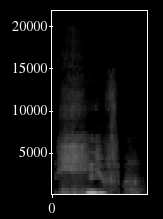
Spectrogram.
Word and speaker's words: hiv: So for example, some examples of this are aunt, arth, near, also Now, the correct pronunciation of these words is Heath and Bev, which I didn't get quite right in the video.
